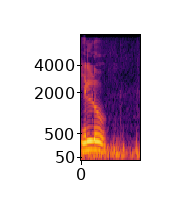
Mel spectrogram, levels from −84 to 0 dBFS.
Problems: constant background noise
